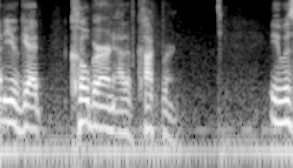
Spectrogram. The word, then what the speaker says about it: Cockburn: but uh but all coburns carried this Mission through life as your name is spelled cockburn but you pronounce it Coburn um and there are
